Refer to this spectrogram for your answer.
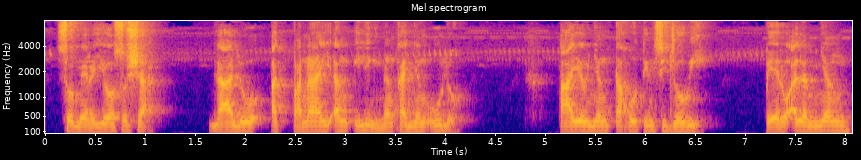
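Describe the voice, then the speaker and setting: A man's medium-pitched voice, fairly slow and monotone with flat intonation. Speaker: voiceover narrator. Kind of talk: horror story narration.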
